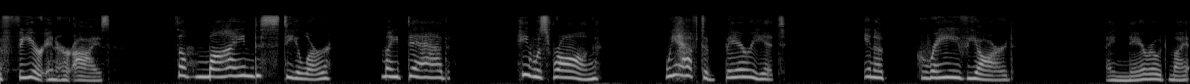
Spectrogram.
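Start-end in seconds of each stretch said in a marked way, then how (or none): 1.8-10.2 put-on high, urgent young girl; scared friend pleading; frightened girl voice. A narrator's reading.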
